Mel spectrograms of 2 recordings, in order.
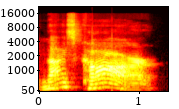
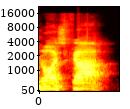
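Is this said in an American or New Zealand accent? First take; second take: American; New Zealand. First: It is said in an American accent. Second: It is said in a New Zealand accent. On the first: "como Americans dicen" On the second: "Y Kiwi dice"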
